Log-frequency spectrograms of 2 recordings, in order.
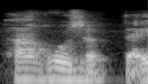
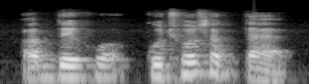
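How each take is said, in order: First: Softer, settled answer to own question; quiet confirmation. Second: Said in the usual way. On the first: Shown as a demonstration. Teacher answers his own question to the class, softer. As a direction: drop the voice and confirm हाँ हो सकता है.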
